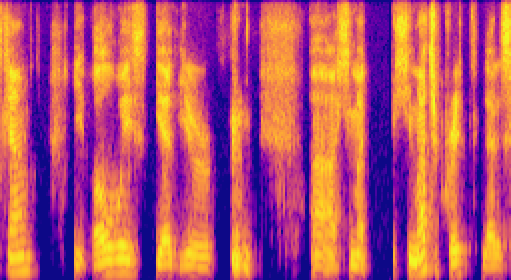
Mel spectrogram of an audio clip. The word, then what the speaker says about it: hematocrit: You always get your hematocrit, that is how it's pronounced, and the hemoglobin.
